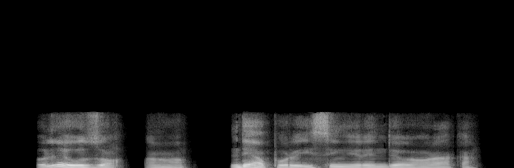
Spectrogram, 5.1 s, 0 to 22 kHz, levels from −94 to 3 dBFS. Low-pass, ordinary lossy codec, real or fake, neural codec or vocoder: 7.2 kHz; AAC, 32 kbps; fake; codec, 24 kHz, 1.2 kbps, DualCodec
